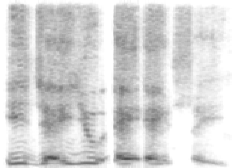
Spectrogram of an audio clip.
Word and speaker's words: EJUAAC: That acronym is EJUAAC. And that's what Jack is pronouncing Ejuaac.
